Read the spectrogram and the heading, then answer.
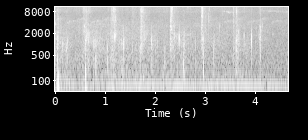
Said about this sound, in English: Can't hear a sound apart from that. So I'm just negotiating the steps.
